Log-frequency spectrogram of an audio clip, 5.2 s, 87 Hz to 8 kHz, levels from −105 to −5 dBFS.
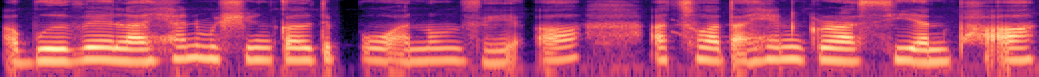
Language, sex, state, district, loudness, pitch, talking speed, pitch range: Mizo, female, Mizoram, Aizawl, -18 LUFS, 235 Hz, 220 wpm, 225-245 Hz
